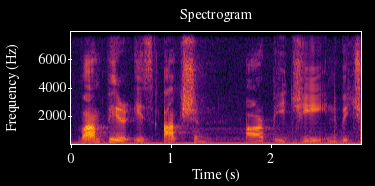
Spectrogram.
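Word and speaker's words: Vampyr: The name of the game is Vampire, and by the way, this is how it should be pronounced. Vampire is action RPG in which you play as a vampire who is also a doctor.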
